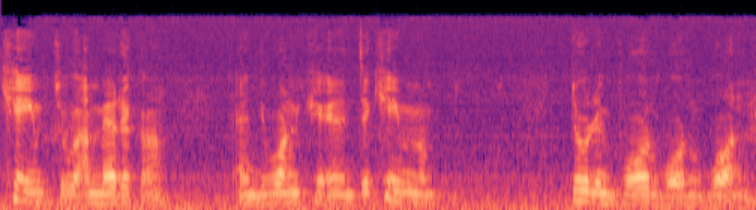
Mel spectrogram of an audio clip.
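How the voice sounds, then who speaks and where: Speech at a very slow pace comes through with audible room echo and noticeable background noise. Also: woman. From Poland. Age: 80s+. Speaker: Holocaust survivor. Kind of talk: testimony. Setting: museum interview. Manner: halting.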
